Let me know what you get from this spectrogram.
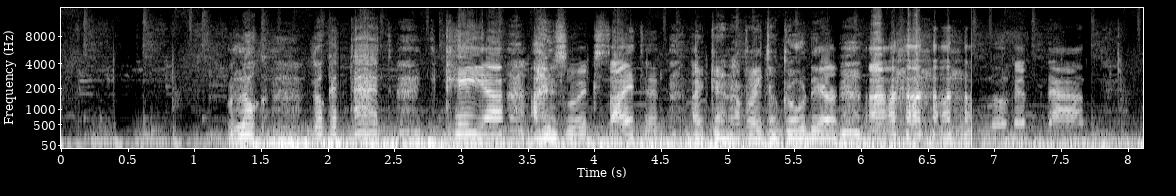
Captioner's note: exasperated laughing-crying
